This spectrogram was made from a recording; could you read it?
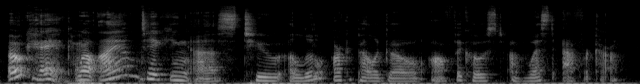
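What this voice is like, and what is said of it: Husky voice. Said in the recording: “my husky voice today. I am not sick. I don't know why my voice sounds like this.”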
